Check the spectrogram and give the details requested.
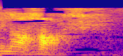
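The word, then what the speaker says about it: Nahash (נחש): Say Nahash. – Nahash. – If you got to clear your throat. Say that. Say it right. – Nahash. – Nahash. – Nahash. – Like clearing your throat. Nahash.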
